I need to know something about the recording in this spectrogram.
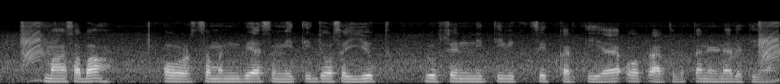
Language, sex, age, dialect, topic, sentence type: Hindi, male, 18-24, Hindustani Malvi Khadi Boli, banking, statement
